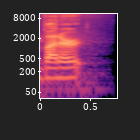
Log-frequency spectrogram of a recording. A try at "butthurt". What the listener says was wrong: Yeah, but the difference is we have syllables, whereas you don't. So it's actually butt hurt. Butthurt.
